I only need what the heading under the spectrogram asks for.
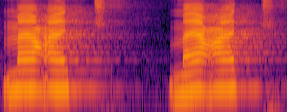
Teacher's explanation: saja F maak kafnya jangan lupa keluarin angin belakangnya ya dan untuk Kaf yang sukun ini anginnya keluarnya belakangan terakhir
